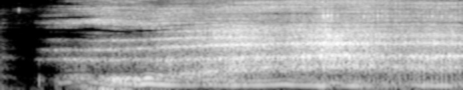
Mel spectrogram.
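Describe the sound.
A person voices a deep, guttural roar, a low growling cry held for about two seconds with a slightly wavering pitch, loud and steady from a quick start.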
